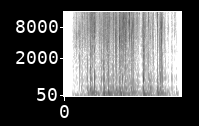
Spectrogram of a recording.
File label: gravel drop soft short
